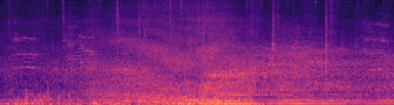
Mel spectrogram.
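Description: A motor vehicle on the street going by: engine and tyre noise swell to their loudest about halfway through, then ease off to a steady low engine hum.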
